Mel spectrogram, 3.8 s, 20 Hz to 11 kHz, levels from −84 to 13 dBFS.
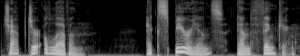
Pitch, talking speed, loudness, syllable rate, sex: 120 Hz, 80 wpm, -19 LUFS, 4.4 syllables/s, male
